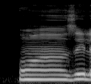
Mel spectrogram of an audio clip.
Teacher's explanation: بما انزل، مد منفصل، 2 الف برابر اس کو لمبا کرے. انزل، اخفا نون پر، اور لام کا جو زبر ہے اس کو بھی لمبا نہ کرے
